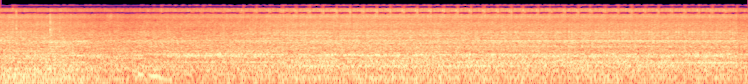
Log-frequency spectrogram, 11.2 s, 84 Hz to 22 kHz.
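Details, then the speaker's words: Mercedes ML63 AMG, M156 V8 (~500 hp), just after topping up oil: steady, even idle, smooth low hum, no top-end ticking; earlier lifter noise attributed to low oil and gone immediately. "all right i can almost guarantee that that lifter noise we were getting was because the oil was low we went away immediately right now nice and smooth"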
